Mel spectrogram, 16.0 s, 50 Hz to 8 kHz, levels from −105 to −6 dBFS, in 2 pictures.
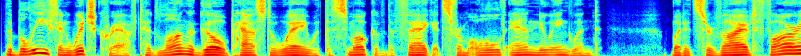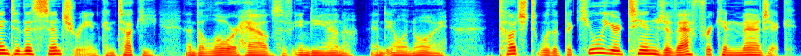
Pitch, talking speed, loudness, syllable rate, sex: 120 Hz, 165 wpm, -19 LUFS, 5.1 syllables/s, male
